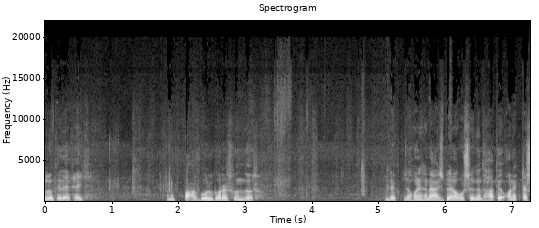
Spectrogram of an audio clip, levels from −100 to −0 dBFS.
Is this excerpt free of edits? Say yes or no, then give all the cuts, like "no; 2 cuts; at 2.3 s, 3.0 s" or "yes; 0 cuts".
no; 1 cut; at 5.3 s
